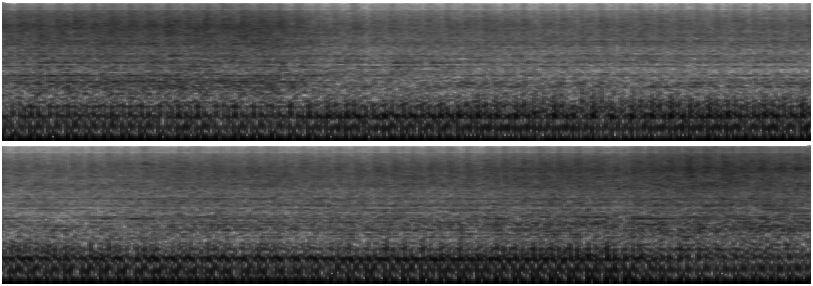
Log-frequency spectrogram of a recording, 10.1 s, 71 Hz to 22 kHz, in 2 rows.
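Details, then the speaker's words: Firebird V8 after replacing ripped intake manifold gaskets that caused a big vacuum leak, and finding a broken spark plug: deep, steady burble at about 1000 rpm, even beat, no stumbling or hiss; warmed up and runs way better, a normal warm idle. "that's a thousand that's about a thousand that sounds way happier no driving vacuum leaks for good"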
